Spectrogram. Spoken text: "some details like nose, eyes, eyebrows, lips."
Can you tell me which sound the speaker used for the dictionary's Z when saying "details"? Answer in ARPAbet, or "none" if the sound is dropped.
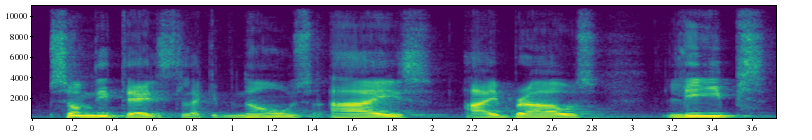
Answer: S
